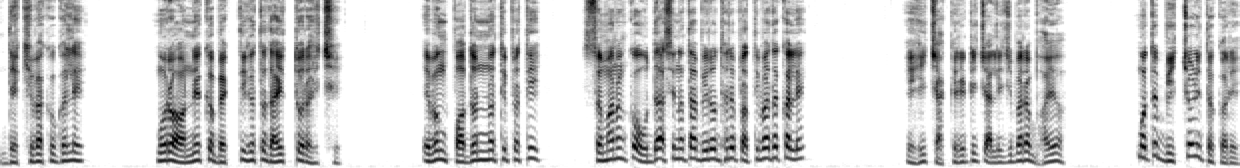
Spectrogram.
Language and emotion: Odia, fearful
